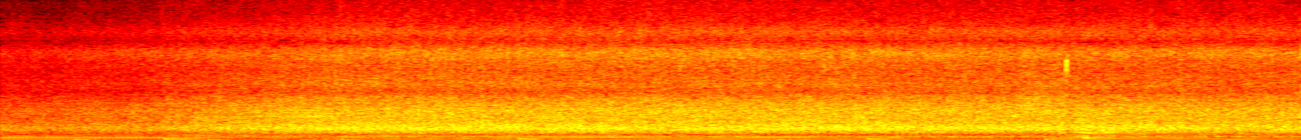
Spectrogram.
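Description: Background music: a sustained low drone under a loud, even hiss that swells in over the first two seconds and then holds steady.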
